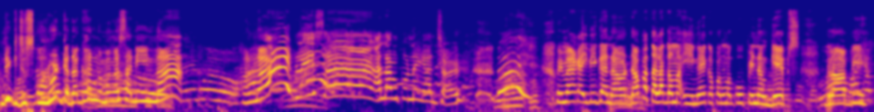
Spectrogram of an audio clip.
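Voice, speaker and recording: A woman vlogger, exclaiming constantly and talking to her viewers during an excited family unboxing. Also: extremely high pitch, heavy background noise. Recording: loud crowd of people around.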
